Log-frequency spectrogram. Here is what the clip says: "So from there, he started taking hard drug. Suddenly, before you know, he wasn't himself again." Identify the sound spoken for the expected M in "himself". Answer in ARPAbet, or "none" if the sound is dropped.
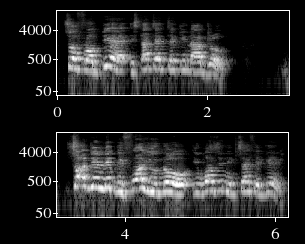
M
